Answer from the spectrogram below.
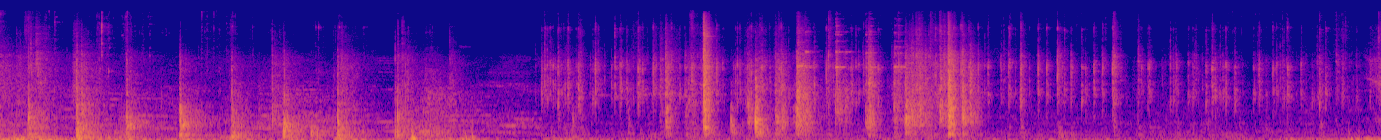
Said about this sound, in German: Ja, hier höre ich dir einen kleinen Ausschnitt aus dem Publikum im Hackspace, beziehungsweise den Leuten, die hier wild vor sich hin arbeiten. Das sieht sehr eindrucksvoll aus.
